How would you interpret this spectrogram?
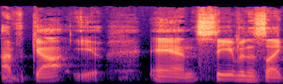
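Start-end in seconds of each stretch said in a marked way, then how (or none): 0.0-0.7 quiet, hushed, soft whispered voice. Retelling a comic scene where a character whispers: imitating a whisper. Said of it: "he whispers".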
